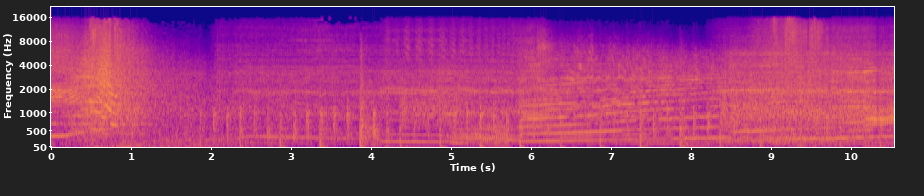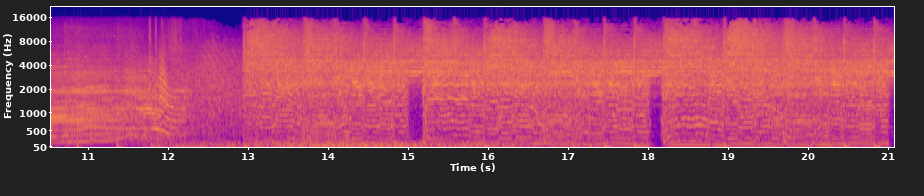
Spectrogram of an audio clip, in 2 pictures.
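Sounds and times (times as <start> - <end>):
motorcycle engine accelerating: 0.0 - 18.0
music with a regular beat: 1.9 - 11.6, 13.0 - 21.0
sharp whoosh: 11.6 - 17.5.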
